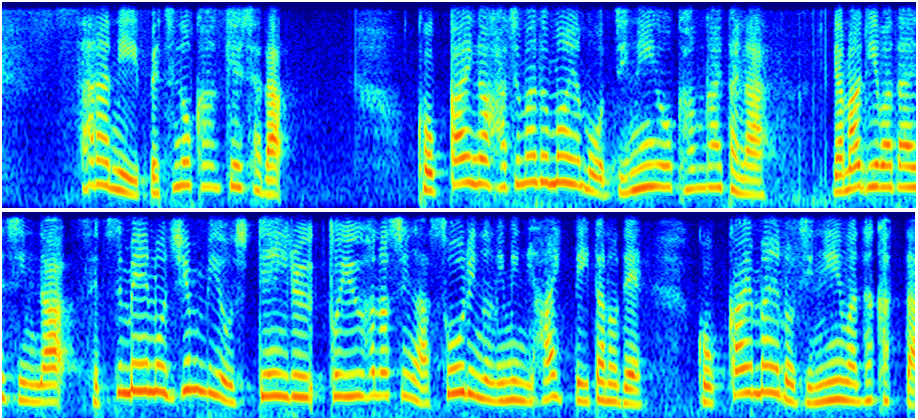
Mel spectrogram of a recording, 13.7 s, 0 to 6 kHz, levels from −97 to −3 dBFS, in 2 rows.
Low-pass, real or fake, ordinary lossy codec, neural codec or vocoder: 5.4 kHz; fake; Opus, 24 kbps; codec, 16 kHz, 1 kbps, X-Codec, HuBERT features, trained on LibriSpeech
